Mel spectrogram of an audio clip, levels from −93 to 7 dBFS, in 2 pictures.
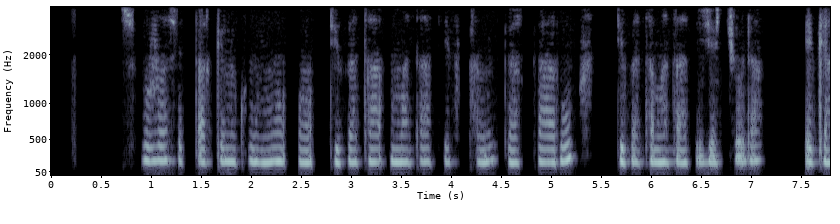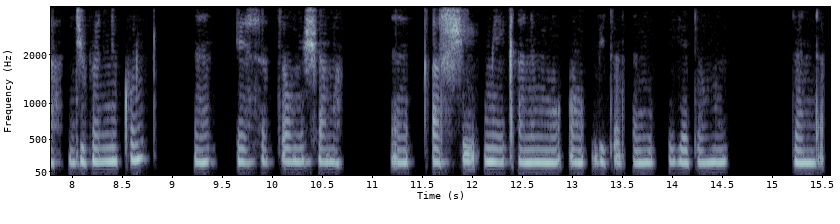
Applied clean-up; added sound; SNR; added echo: none; none; none; none.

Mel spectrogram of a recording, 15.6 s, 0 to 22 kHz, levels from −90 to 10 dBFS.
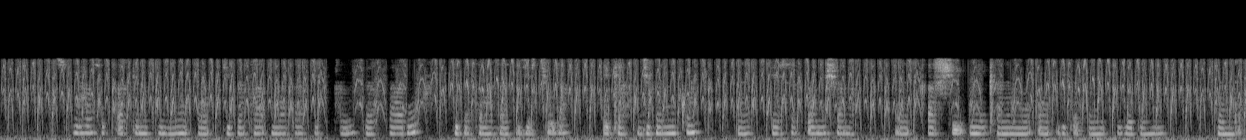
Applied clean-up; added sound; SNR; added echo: none; Zipper (clothing); 5 dB; reverberation time 0.2 s.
